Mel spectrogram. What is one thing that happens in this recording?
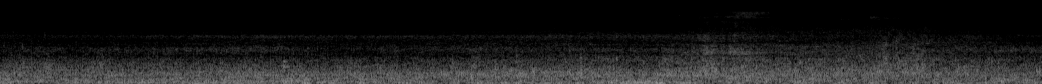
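Wind blusters outdoors across a microphone.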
